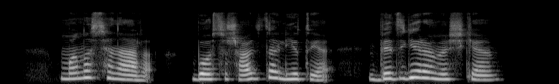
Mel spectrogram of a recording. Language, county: Lithuanian, Kaunas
